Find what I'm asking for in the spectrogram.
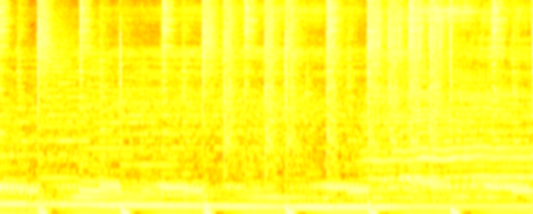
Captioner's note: engine revs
